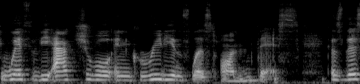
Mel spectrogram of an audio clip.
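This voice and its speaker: In a very clean recording with a silent background, a normal speaking voice carries ordinary pitch variation. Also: woman. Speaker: product review YouTuber. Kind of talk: casual product review. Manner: chatty.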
